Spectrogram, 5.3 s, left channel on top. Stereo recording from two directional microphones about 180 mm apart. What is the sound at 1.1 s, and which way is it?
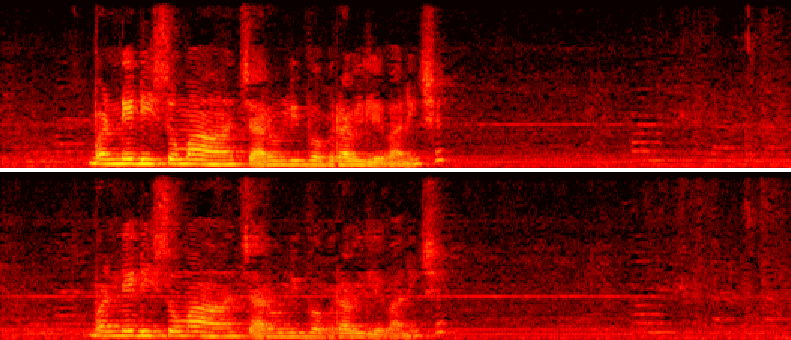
A woman's voice, 55° left (ahead or behind).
